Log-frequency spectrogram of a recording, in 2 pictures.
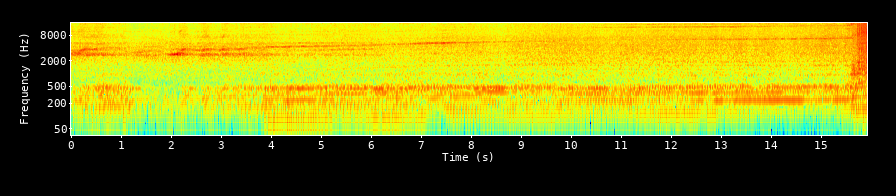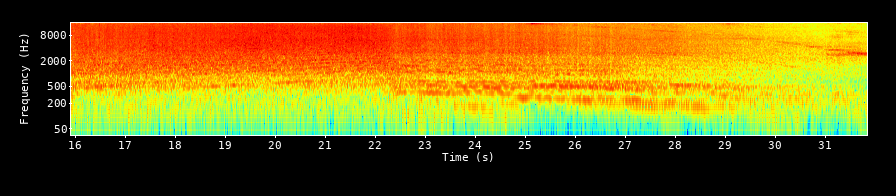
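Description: A supercharged 3.7-litre V6 in a 2011 Mustang, with long-tube headers and a Borla exhaust, runs on a chassis dyno. At first it cruises at part throttle while a thin supercharger whine slowly climbs in pitch. About halfway through it goes to full throttle for a loud pull, revving up for about seven seconds, then lifts off and winds down as the rollers coast.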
